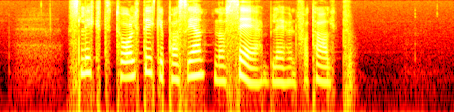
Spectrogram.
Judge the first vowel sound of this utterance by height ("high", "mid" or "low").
high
